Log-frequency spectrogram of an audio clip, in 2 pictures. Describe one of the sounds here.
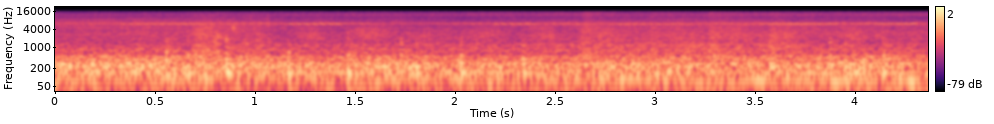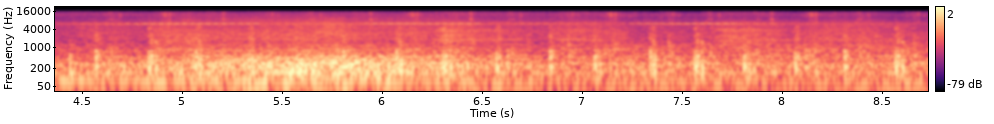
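Quick footsteps thud on hard pavement.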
